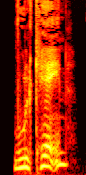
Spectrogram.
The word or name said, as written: vulkan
